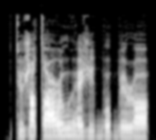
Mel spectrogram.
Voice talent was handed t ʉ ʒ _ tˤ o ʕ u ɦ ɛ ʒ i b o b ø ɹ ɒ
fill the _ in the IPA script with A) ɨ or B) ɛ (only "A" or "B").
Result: B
